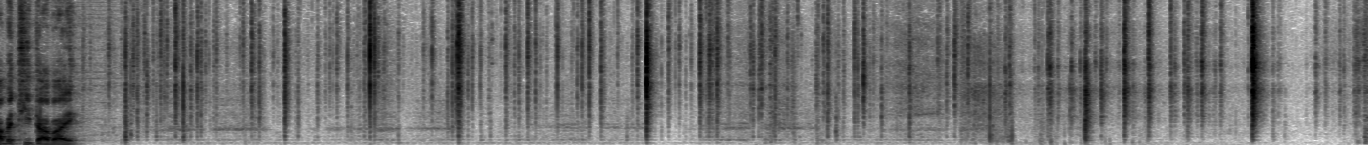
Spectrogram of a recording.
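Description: Wood fire crackles and pops.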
